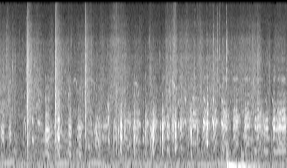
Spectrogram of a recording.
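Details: Chickens, hens clucking and roosters crowing: dense overlapping clucks and short calls from a flock, some louder sharp notes, with steady low hum underneath.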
